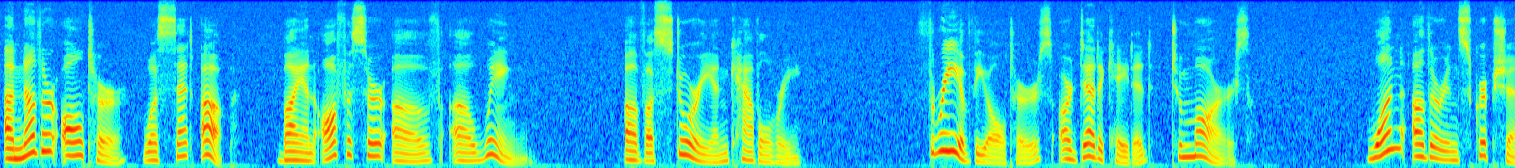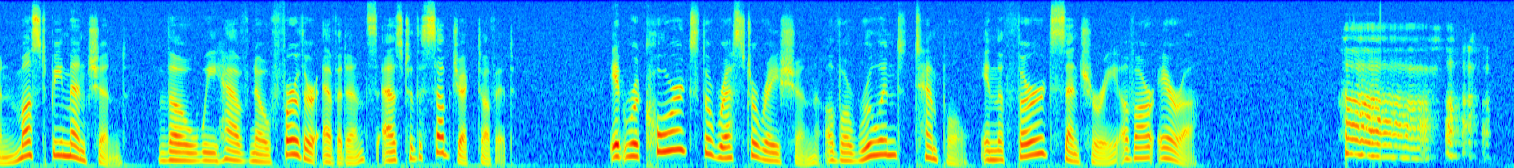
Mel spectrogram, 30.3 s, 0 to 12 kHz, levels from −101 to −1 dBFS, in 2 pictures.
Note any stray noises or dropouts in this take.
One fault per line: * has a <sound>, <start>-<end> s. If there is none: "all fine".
* has a laugh, 28.5-30.1 s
